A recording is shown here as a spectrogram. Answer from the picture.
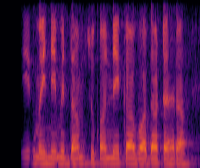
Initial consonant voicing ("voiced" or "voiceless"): voiceless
